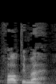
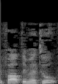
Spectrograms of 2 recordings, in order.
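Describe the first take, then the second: First: فاطمة ends on h, fatimah; pause with ha. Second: Said in the usual way. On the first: Shown as a demonstration. Teacher showing pause on ta marbuta, fatimah. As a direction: stop on فاطمة with final h. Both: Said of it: "تأنيث الاسم ها جعل".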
